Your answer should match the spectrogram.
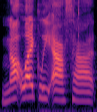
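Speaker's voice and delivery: loud, dismissive comeback; irritated retort. Acted. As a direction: fire back at a rude customer. Clerk snaps back at rude customer.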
